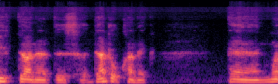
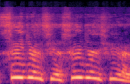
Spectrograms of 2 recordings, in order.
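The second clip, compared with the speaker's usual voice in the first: high, loud excited squealing; 6 dB louder than usual. Retold or imitated. Office girls greeting the author, loud excited squeal. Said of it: "one of the girls".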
